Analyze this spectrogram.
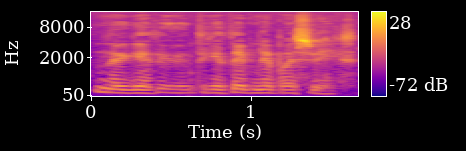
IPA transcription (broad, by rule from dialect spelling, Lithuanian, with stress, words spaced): nʊˈɡʲɪ ˈtʲɪ kʲɪˈtɐɪp nʲɛpɐˈsʲʋʲɛɪks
